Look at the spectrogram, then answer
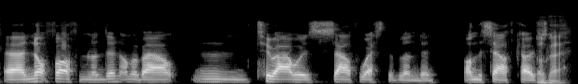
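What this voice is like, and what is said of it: English accent. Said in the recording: “So you have an English accent.”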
